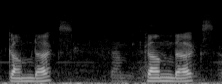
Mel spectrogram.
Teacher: it's not tucks with a bunch of air the K and the T are unaspirated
